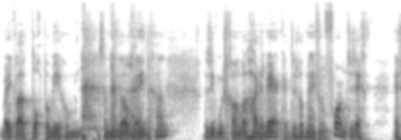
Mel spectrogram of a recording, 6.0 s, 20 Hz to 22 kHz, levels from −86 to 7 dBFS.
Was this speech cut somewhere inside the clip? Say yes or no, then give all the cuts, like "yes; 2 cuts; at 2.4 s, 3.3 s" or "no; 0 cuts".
no; 0 cuts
